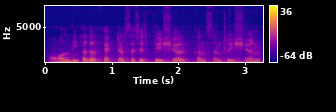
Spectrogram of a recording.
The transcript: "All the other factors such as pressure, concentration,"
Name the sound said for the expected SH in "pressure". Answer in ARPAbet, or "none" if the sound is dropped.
SH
